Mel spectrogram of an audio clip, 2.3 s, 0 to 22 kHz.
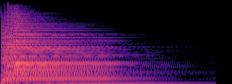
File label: A Augmented Major 9th G sharp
